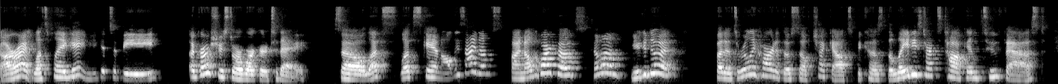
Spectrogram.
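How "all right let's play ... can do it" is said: mock voice used for talking to a child. Retelling narrating a grocery checkout to a child: retelling narrating to a child. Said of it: "I just narrate everything that I'm doing".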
